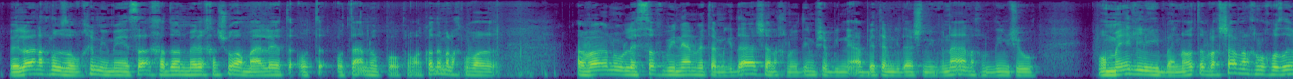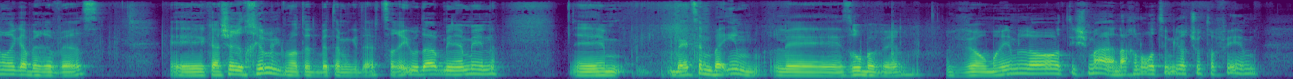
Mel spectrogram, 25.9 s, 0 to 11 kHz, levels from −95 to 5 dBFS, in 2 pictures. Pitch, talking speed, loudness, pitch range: 115 Hz, 135 wpm, -18 LUFS, 105-130 Hz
